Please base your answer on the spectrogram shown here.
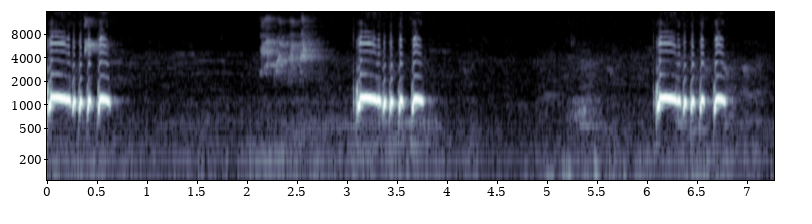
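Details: Wild local zebra dove cooing to call a rival, three phrases about three seconds apart, each a rising note followed by a rapid run of short coos; faint chirps in between.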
